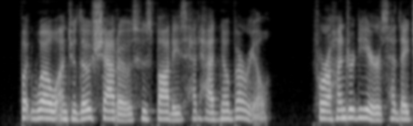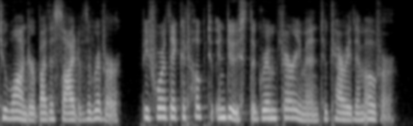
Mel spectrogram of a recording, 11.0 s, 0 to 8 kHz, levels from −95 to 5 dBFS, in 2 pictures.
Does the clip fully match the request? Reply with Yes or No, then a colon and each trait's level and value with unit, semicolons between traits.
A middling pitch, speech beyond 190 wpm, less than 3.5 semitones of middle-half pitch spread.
Yes: medium, 180 Hz; fast, 205 wpm; average, 3.1 semitones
